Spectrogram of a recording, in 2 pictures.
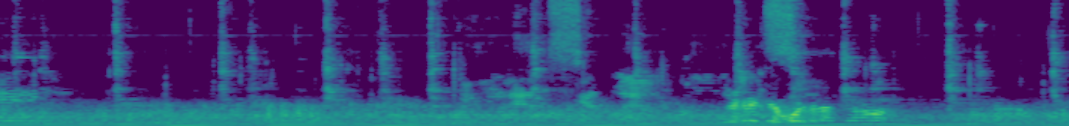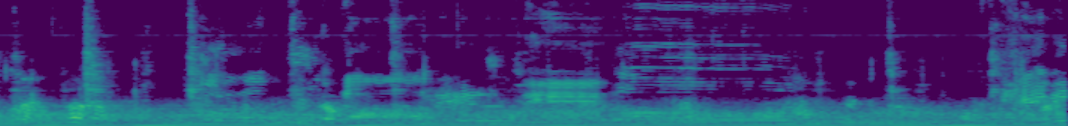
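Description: Indistinct voices over a steady low hum, with one short, louder burst of voice about five seconds in.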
